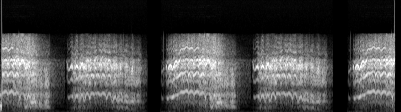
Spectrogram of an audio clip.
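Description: Horse neighing: five whinnies in a row, each about a second and a half long with a quavering pitch, separated by short silences, the last one cut off.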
